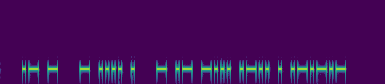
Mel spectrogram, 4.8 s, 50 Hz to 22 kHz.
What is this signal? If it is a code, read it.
Morse code, heard as a keyed tone, about 32 wpm, 700 Hz. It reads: AT THE TABLE.
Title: Sentences from Top 1000 Words - Review Part 2 - 30wpm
